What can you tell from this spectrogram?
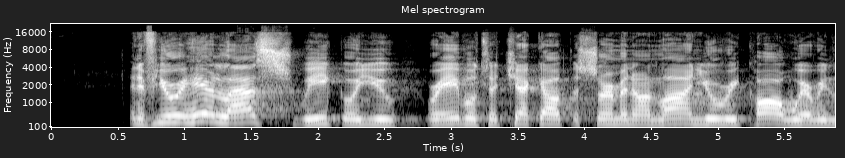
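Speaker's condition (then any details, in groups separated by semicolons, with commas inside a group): No condition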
